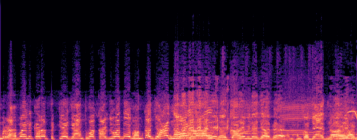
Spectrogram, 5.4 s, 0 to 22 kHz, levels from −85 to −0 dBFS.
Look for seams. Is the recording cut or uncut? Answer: uncut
